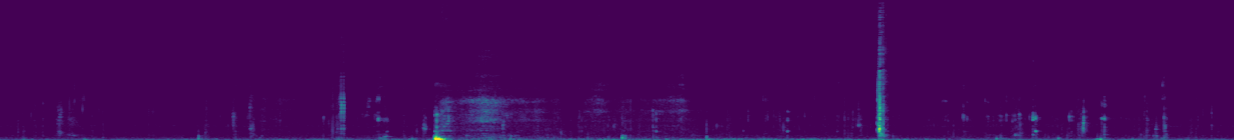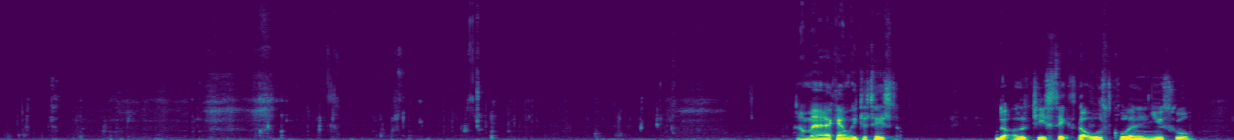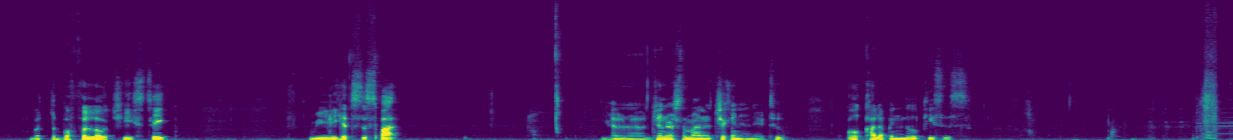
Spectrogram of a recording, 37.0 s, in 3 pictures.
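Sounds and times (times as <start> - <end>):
person chewing and mouth smacks: 0.1 - 20.3, 29.2 - 30.6, 34.4 - 37.0.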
